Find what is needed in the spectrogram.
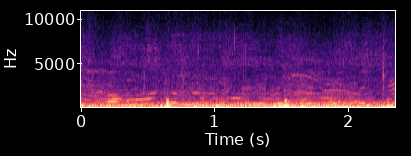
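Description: Several people talking at once, with a steady low hum underneath.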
